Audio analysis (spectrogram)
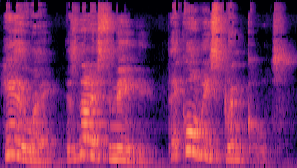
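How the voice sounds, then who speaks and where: A woman voicing a friendly, hospitable female skunk who squeaks with excitement. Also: moderate pace. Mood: excited. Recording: roomy echo.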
